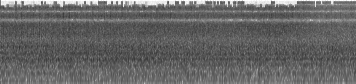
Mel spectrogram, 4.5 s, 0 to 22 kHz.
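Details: Massey Ferguson 1800 tractor diesel, already warmed up, restarted after fuel filter work: steady, even idle clatter with no stumbling or dying off.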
